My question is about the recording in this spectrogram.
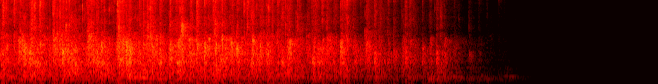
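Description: Audience applauding after a closing speech. The clapping fades and cuts off to silence about five seconds in.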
